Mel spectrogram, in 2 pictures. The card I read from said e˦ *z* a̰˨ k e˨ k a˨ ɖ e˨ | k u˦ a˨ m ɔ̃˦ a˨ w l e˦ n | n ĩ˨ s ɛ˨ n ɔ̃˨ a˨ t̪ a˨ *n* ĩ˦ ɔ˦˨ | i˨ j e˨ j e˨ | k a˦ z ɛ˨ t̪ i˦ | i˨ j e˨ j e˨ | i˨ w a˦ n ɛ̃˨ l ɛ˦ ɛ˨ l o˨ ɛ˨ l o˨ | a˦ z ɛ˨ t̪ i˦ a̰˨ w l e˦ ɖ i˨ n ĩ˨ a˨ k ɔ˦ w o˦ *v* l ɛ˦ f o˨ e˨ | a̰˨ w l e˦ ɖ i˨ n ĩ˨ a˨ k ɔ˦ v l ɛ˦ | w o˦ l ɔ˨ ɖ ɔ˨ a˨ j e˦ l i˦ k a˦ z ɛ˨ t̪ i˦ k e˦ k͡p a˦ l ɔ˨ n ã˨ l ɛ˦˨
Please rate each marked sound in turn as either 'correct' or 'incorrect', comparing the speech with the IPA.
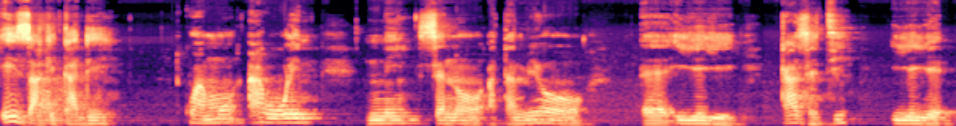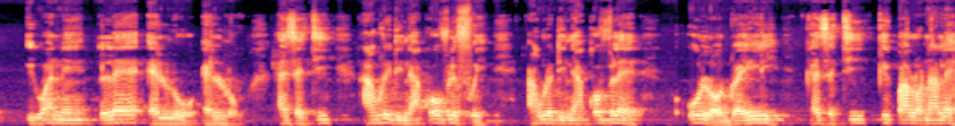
correct, incorrect: m, correct

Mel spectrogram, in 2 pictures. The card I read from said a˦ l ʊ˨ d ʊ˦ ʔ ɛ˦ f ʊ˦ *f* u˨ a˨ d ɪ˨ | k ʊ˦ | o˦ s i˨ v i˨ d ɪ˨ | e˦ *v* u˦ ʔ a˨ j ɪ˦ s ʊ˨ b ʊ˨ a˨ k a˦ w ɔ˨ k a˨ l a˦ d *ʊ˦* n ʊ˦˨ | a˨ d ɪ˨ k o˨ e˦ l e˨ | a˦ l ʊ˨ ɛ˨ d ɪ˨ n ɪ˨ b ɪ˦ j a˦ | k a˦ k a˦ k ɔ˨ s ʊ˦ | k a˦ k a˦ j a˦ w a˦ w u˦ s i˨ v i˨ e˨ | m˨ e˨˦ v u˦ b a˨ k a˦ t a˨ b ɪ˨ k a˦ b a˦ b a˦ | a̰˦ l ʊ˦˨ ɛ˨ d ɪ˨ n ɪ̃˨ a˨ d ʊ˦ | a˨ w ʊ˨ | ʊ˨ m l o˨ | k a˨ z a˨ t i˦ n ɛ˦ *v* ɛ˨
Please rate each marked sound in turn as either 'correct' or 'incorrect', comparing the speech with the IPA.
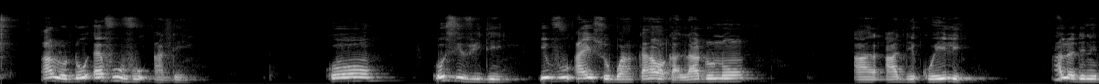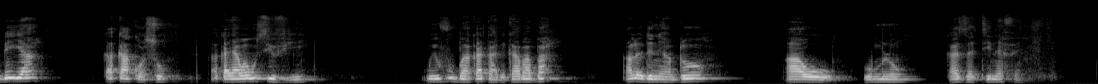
incorrect: v, correct, correct, incorrect: f

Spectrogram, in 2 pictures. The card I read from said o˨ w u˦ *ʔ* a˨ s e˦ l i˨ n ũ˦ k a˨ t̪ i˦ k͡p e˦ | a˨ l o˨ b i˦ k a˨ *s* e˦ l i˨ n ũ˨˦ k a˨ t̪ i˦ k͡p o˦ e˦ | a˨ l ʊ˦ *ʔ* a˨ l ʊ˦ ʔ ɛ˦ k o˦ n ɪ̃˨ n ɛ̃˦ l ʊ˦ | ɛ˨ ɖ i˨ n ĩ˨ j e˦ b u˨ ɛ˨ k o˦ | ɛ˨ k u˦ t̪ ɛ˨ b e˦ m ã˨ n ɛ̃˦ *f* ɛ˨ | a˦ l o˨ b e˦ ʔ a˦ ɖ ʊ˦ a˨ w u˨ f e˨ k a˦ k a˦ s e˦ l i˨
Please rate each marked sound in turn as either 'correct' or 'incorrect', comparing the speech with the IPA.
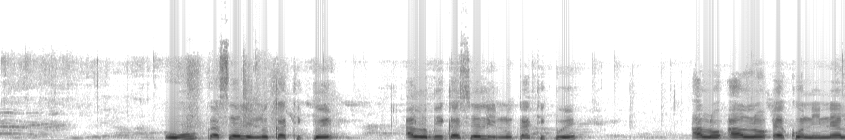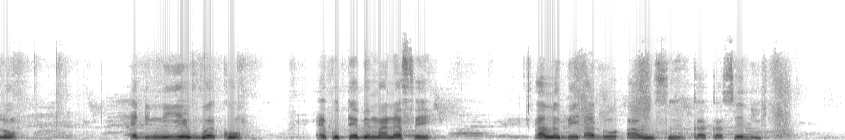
incorrect: k, correct, correct, correct

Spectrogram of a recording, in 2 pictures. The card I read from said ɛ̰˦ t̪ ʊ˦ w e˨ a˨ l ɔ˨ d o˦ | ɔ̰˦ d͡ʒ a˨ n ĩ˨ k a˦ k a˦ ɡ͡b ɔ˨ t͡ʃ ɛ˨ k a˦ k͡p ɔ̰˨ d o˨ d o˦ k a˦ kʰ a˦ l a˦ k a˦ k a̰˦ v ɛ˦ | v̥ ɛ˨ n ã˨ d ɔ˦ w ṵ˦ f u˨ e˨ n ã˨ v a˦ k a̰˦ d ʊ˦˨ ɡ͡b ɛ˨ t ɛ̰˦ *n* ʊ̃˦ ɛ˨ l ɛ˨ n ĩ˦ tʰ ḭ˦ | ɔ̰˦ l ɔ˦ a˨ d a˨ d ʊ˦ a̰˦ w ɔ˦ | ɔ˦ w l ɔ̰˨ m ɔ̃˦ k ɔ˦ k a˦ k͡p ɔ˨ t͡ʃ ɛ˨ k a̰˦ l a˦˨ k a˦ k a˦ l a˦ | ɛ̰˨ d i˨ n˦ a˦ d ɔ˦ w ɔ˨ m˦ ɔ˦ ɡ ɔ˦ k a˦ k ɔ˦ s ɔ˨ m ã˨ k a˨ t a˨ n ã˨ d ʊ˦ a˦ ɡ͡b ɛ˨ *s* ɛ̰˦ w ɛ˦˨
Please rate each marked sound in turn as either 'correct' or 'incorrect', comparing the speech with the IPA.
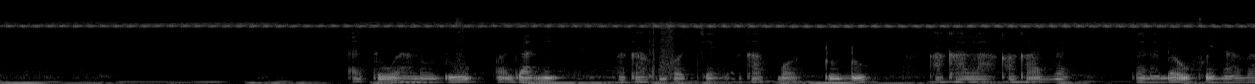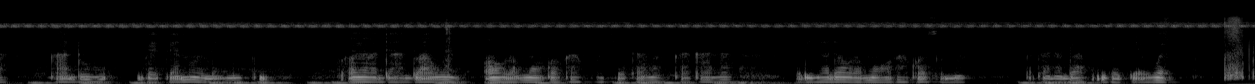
correct, incorrect: t

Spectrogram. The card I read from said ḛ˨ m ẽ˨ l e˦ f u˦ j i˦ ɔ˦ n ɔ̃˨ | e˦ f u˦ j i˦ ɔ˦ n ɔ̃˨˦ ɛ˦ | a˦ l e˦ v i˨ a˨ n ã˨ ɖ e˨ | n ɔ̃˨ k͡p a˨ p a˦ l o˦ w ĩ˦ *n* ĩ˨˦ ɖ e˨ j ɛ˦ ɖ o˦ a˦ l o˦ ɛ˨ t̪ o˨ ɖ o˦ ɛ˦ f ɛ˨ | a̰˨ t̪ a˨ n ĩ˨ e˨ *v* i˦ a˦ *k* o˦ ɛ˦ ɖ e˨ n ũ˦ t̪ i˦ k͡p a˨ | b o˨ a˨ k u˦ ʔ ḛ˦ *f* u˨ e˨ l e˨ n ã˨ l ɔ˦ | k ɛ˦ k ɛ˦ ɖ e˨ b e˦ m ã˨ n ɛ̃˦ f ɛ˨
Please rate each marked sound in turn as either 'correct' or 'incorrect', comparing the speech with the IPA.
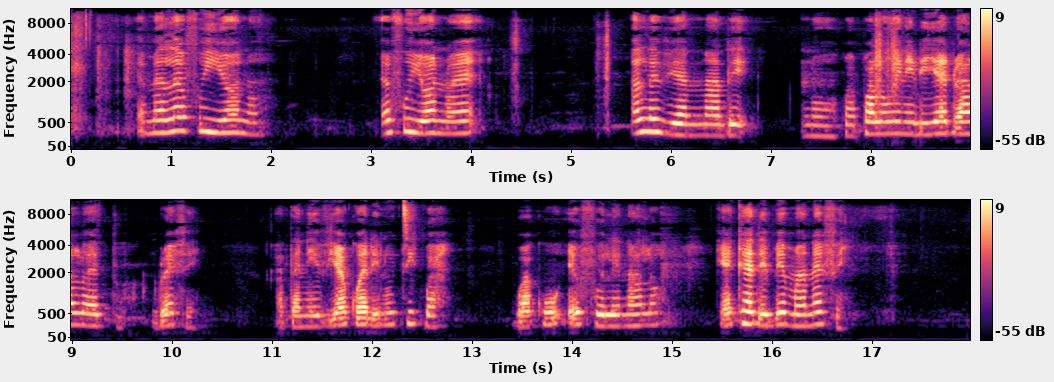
correct, correct, correct, correct

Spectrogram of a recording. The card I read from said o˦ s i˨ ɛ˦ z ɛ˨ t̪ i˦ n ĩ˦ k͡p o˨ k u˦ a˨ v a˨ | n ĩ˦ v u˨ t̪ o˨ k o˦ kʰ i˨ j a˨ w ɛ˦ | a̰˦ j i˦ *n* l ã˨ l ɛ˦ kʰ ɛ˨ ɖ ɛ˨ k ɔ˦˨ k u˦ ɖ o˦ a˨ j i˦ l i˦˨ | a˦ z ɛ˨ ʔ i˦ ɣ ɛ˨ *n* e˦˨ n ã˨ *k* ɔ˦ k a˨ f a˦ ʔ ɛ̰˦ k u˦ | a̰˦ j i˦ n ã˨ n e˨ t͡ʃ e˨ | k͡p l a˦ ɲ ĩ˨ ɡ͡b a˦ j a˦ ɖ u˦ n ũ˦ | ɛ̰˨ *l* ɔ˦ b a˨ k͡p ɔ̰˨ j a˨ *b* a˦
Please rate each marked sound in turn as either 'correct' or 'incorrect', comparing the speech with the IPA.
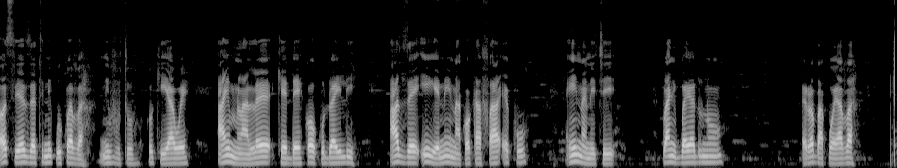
incorrect: m, correct, correct, incorrect: ɾ, incorrect: v

